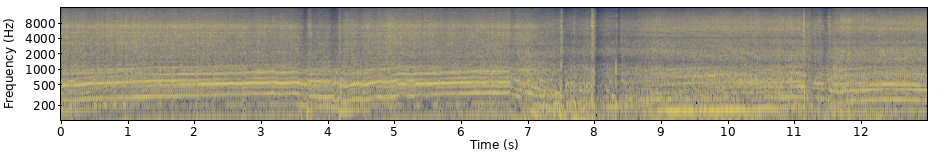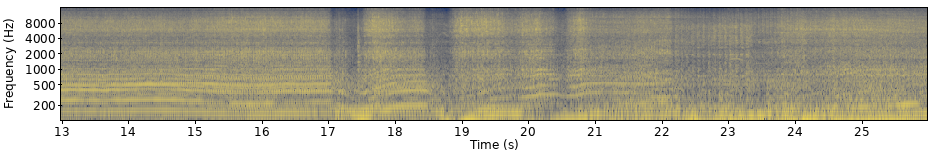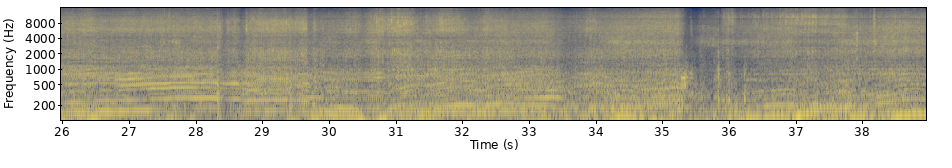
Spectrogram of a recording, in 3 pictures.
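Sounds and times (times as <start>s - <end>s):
car engines revving: 0.0s - 38.9s
cars colliding bangs: 7.2s - 9.2s, 22.0s - 38.4s.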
